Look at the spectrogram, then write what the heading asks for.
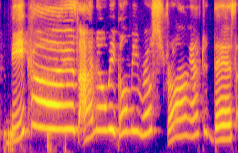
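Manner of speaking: fake-grateful prayer; sarcastic thanks to God after a fight with husband; mock gushing gratitude. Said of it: "It's not an instant reaction for me to be like".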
